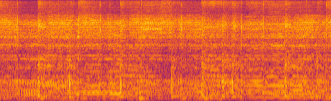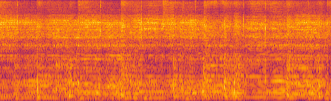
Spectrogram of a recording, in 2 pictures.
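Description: Rock music with guitar and drums and a steady beat, played from a phone over Bluetooth through a homemade speaker box: a Rockler wireless speaker kit fitted in a plastic ammo-style utility box.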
